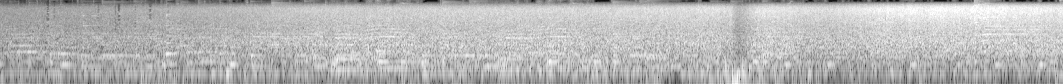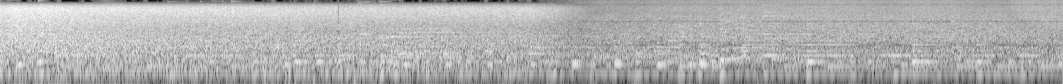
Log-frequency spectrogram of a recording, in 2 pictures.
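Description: Rushing water of a mountain stream and waterfall, a steady hiss loudest about halfway through, under background music with held notes. The water sound falls away a little after twenty seconds in, leaving the music.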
